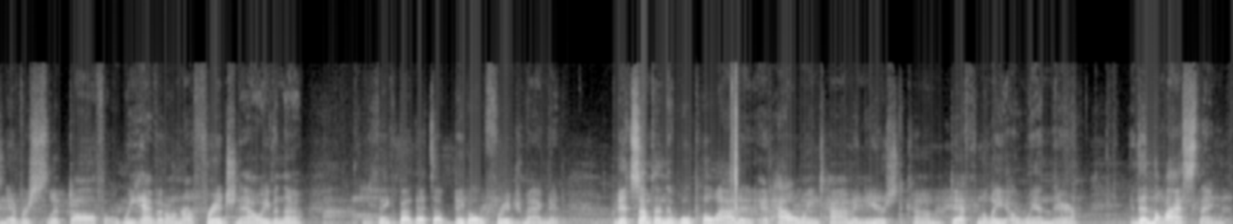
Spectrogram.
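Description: A man's voice: medium pitch, darkish tone. A middle-aged man giving a chatty, rambling product review as a travel vlogger, filmed at arm's length on a cruise ship balcony. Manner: chatty, rambling, with fillers and restarts. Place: atrium balcony of a large cruise ship, indoors. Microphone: camera held close at arm's length.

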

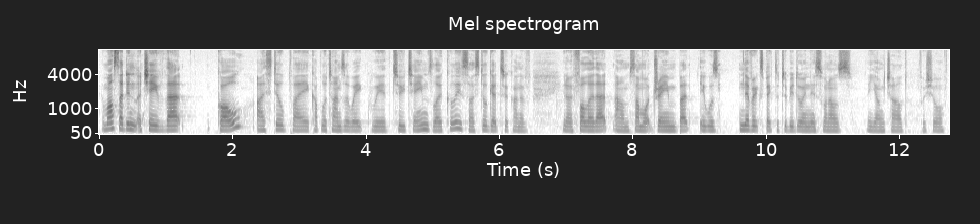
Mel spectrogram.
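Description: A woman, talking openly about her working life in a relaxed interview. Her voice is smooth and clear and sits a little low, and she speaks into a studio mic in a bright room. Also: a little fast, few pauses. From Russia. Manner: candid and chatty, with frequent ums. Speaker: startup co-founder, podcast guest. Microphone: studio mic on a boom arm.

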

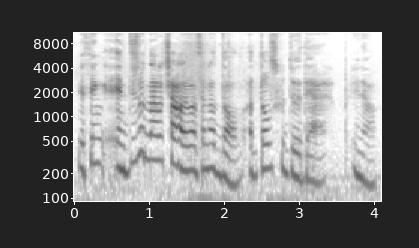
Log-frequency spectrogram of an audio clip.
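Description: A woman's voice: a little high, sing-song, fairly quick, a bit bright, a little hiss or hum. A woman in her fifties chatting casually from a parked car about her job as a cashier, often restarting her sentences, filmed on a phone held at arm's length. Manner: chatty, restarts often, laughs at gross moments. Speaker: cashier sharing her workday. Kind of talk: casual car vlog chat. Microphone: phone camera at arm's length.

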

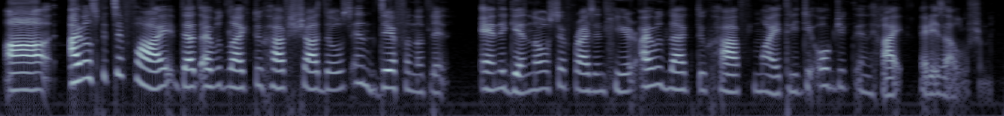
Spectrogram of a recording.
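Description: A woman with an Armenian accent hosting a software tutorial, cheerful and chatty with frequent fillers and little exclamations. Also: mid-range voice, moderate pace, dry recording. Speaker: Photoshop tutorial host. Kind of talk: screen-recorded software tutorial.

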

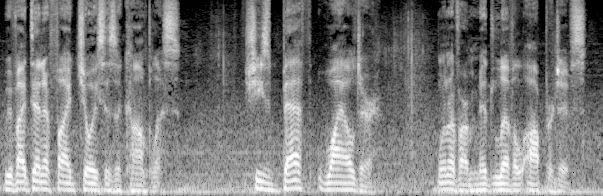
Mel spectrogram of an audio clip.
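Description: Male actor as obedient guard, screen drama: lowish, formal, to the point. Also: moderate pace, slight background noise, close to an everyday voice. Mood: businesslike. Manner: clipped, formal, deferential. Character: obedient, businesslike male security guard reporting. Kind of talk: live-action screen drama acting.

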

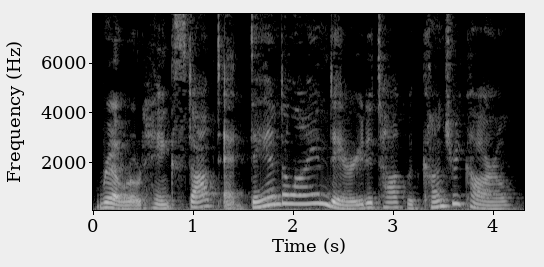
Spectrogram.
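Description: A woman in her thirties reading a picture book aloud to children in a playful, expressive way. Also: medium pitch, measured pace, creaky. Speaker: children's read-aloud host.

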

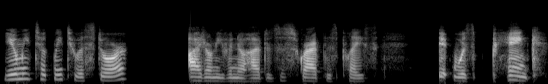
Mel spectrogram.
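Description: A woman's voice: lowish voice, normal speed, no room sound, dull audio. An actress playing a bubbly, chatty, teasing young American woman, a shopping-loving best friend in a video game. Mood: breezy, enthusiastic. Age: young adult. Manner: expressive, teasing, casual.

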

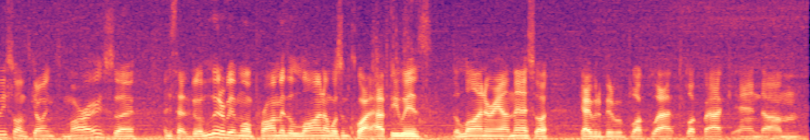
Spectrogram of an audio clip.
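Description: A man in his thirties giving a casual, rambling, blokey walkaround vlog as a car painter, recorded on a handheld camera in a large workshop. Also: mid-range voice. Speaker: car spray painter and YouTube vlogger. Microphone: action camera at arm's length. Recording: clear workshop noise, handheld action camera.

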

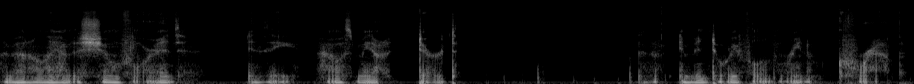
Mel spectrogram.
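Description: A young man playing a grumpy, sardonic werewolf boyfriend in an intimate audio roleplay, muttering deadpan in a breathy, gravelly murmur as he games. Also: deep voice, measured pace, in a whisper, exaggerated voice.

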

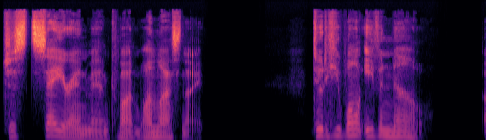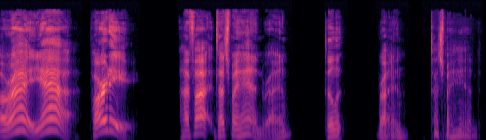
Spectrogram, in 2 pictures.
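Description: An actor playing a joking, sardonic young camp counselor in a video game, with an American accent and a laid-back, slangy way of talking. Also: male voice, a little high, big pitch swings, slow, pauses often, pushed and bright, no echo, clean studio sound, full character voice. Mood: coaxing, upbeat. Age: young adult. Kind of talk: naturalistic video game acting.

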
